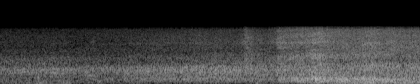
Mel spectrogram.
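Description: Ocean surf breaking and washing up a sand beach as a steady rush of water. It grows louder about three seconds in as a bigger wave breaks.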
